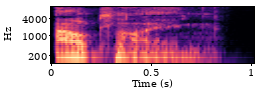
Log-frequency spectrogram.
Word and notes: outlying: British English

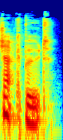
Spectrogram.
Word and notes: jackboot: British English

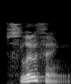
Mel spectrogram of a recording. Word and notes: sleuthing: British English

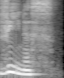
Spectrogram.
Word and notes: venous: British English

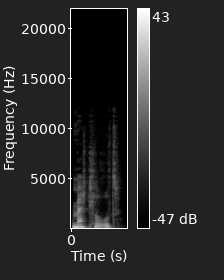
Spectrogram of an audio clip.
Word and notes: metalled: British English

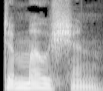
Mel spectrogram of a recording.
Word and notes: demotion: American English

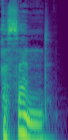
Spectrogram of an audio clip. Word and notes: ascend: British English

